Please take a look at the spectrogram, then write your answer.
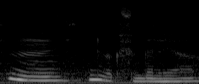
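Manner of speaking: very quiet, hushed mutter under the breath. Voicing a character who pauses and looks at you, muttered under breath. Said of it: "he kind of says that like under his breath".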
